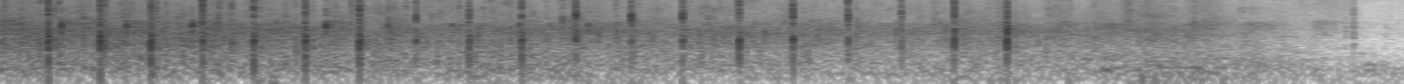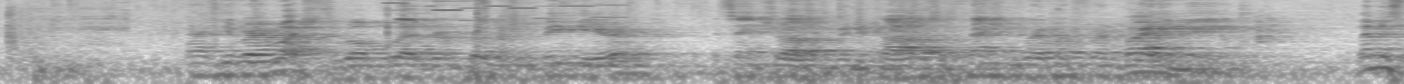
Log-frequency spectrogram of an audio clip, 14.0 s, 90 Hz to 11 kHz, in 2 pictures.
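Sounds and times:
sharp individual claps: 0.0s - 6.4s
audience applauding: 0.0s - 6.7s.

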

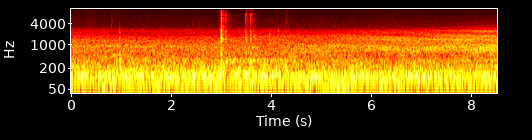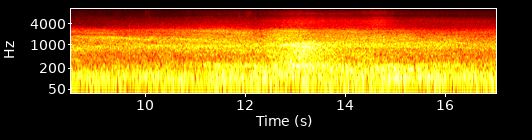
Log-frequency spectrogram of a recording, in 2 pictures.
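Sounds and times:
vehicle passing: 5.4s - 16.1s.

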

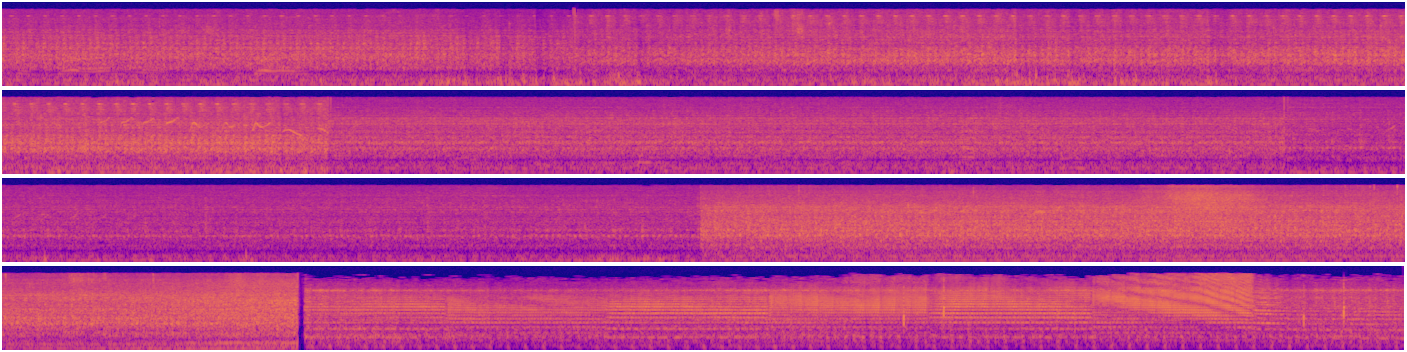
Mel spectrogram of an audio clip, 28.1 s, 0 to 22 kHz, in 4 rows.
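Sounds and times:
fire truck diesel engines running: 0.0s - 28.0s.

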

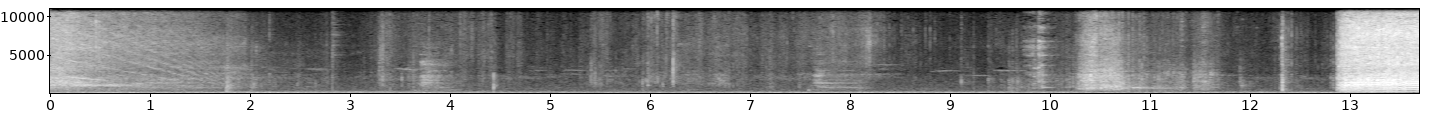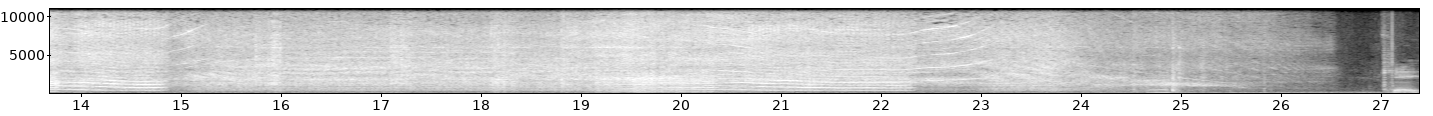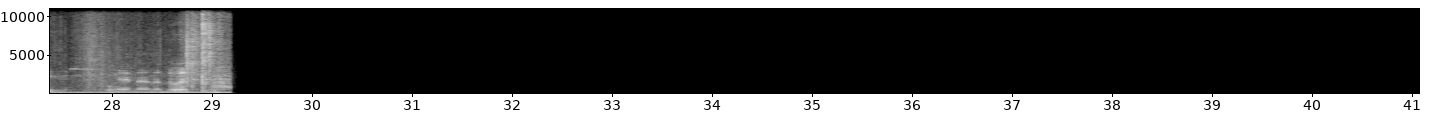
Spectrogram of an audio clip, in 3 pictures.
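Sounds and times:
hammer drill boring into soil: 0.0s - 2.0s, 12.9s - 26.6s.

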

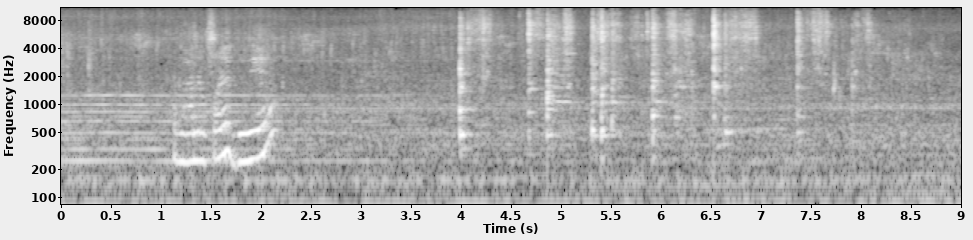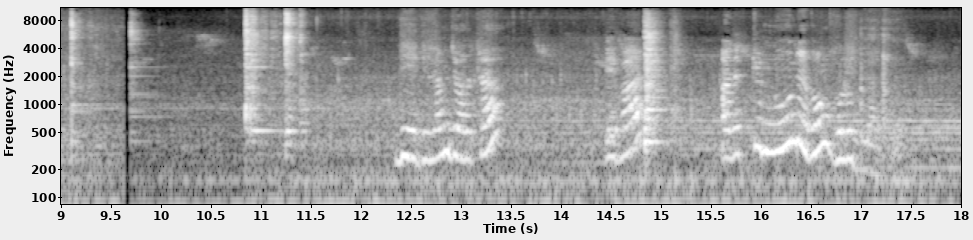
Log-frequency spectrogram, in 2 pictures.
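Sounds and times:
metal spoon scraping steel bowl: 4.0s - 8.3s
sharp metal clanks: 9.1s - 10.1s.

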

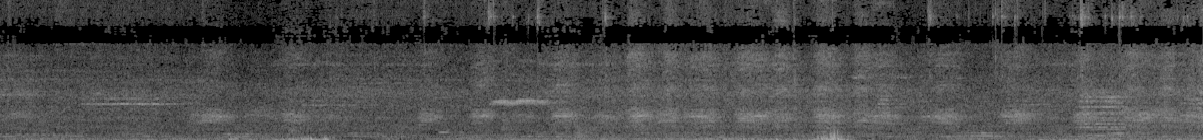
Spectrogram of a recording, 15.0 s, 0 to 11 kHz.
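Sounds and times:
crows cawing: 2.4s - 3.0s, 5.2s - 15.0s.

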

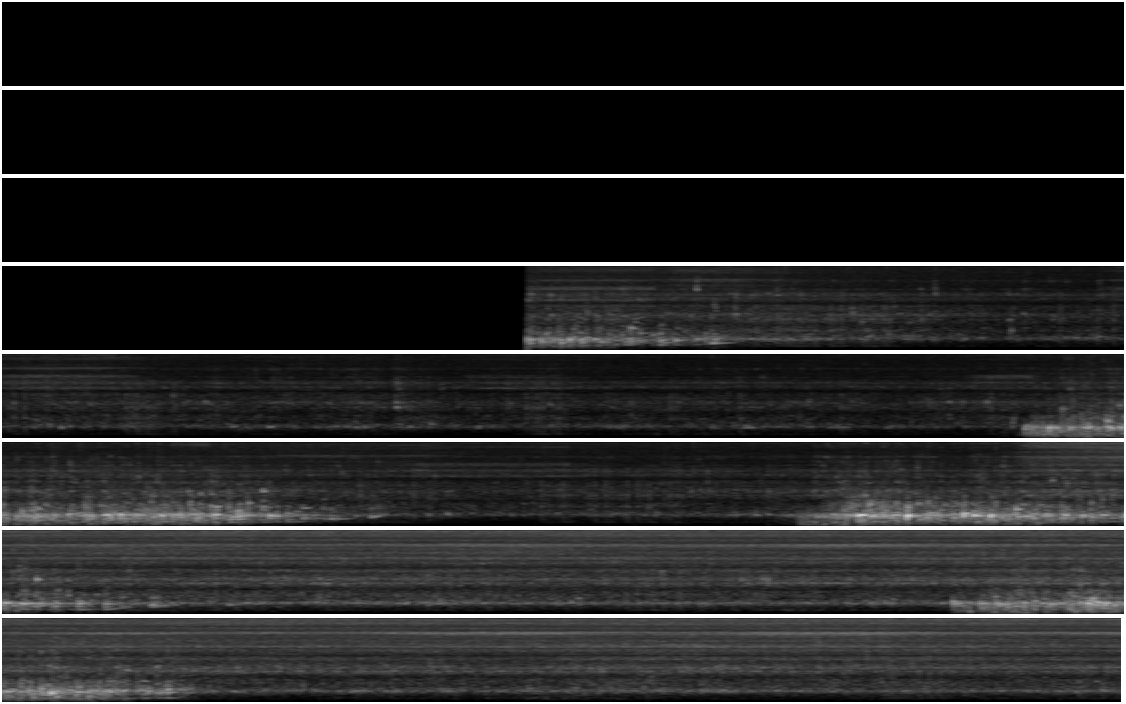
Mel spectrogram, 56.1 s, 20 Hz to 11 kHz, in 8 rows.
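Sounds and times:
underwater exhaled bubbling: 24.4s - 26.0s, 34.4s - 37.5s, 40.0s - 43.4s, 48.0s - 50.4s
steady air hiss: 27.8s - 29.0s, 41.6s - 56.0s.

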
